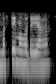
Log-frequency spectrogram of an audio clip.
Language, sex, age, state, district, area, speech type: Sanskrit, female, 45-60, Karnataka, Shimoga, urban, conversation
